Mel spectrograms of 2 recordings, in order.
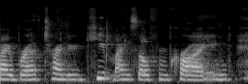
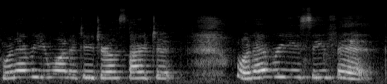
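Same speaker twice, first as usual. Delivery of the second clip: higher, meek mock-crying answer; imitated tearful reply; 5 semitones higher than usual. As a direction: give in like a bawling recruit, lightly acted.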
